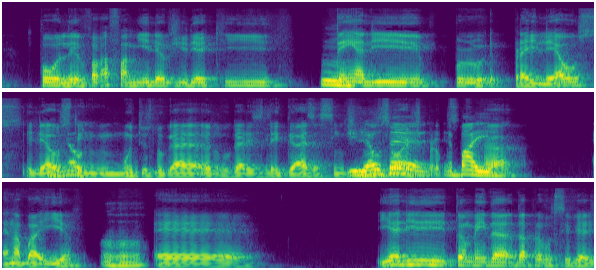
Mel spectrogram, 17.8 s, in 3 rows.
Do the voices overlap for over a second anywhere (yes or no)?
yes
